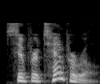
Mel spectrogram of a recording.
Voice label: "supertemporal", en uk

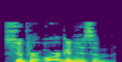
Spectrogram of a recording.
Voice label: "superorganism", en uk

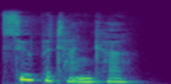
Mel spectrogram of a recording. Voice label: "supertanker", en uk

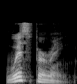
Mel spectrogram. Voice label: "whispering", uk

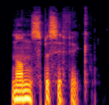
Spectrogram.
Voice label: "non specific", en uk

